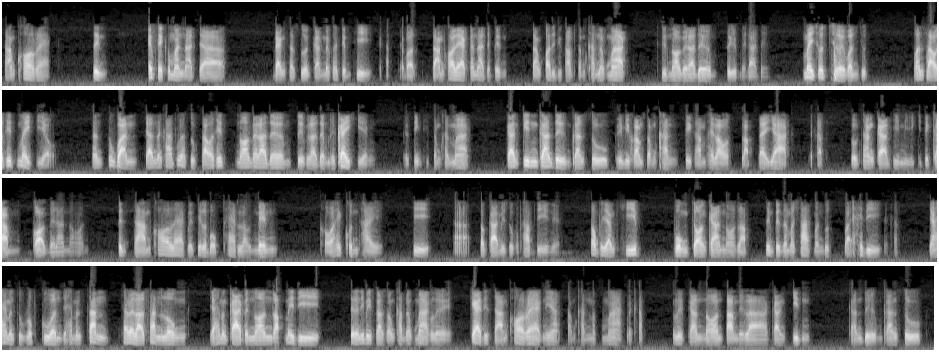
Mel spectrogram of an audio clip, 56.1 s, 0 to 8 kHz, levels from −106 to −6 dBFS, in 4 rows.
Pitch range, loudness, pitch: 70-90 Hz, -26 LUFS, 80 Hz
